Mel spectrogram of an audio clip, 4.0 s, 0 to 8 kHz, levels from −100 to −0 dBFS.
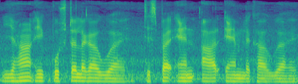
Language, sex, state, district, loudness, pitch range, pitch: Hindi, male, Uttar Pradesh, Lalitpur, -14 LUFS, 105-120 Hz, 115 Hz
